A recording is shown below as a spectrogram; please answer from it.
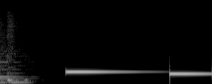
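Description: Background music dies away, then an electronic two-note chime sounds: two pure tones, the second a little lower than the first, each starting sharply and fading over about a second.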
